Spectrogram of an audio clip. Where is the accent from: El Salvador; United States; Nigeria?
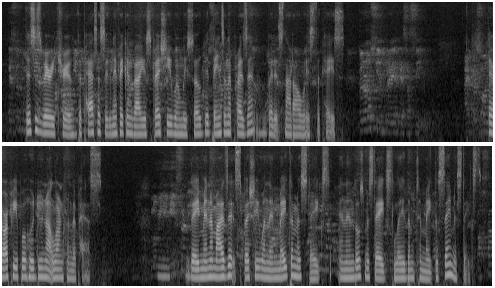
El Salvador; But it was during my time growing up in El Salvador.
